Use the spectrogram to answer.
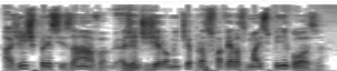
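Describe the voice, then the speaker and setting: Fast-talking husky man telling stories. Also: medium pitch, animated, a little mellow. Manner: fast, vivid storyteller acting out dialogue. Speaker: pastor, podcast guest. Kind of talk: casual storytelling interview.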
